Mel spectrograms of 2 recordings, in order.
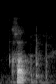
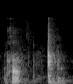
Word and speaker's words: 컵: The 피읍 받침 has a P sound at the end. So for example, E plus 피읍 would be 잎. And then 거 plus 피읍 would be 컵.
